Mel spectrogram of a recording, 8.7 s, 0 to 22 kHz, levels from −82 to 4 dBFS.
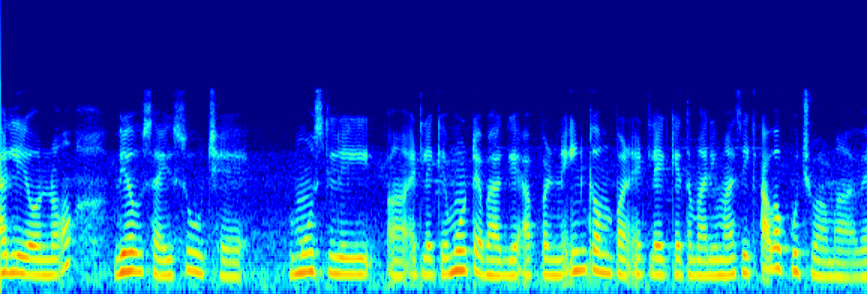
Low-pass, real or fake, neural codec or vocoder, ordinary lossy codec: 7.2 kHz; real; none; Opus, 64 kbps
